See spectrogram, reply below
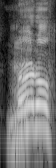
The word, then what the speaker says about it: Myrtle: I don't know what Myrtle Beach is. I mean, it's a beach, right? – Is there turtles there? Rhymes with turtles. Myrtle, turtle.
